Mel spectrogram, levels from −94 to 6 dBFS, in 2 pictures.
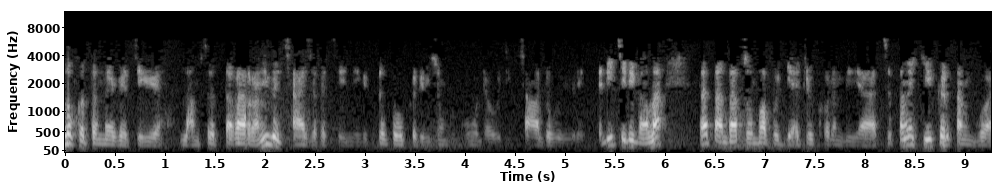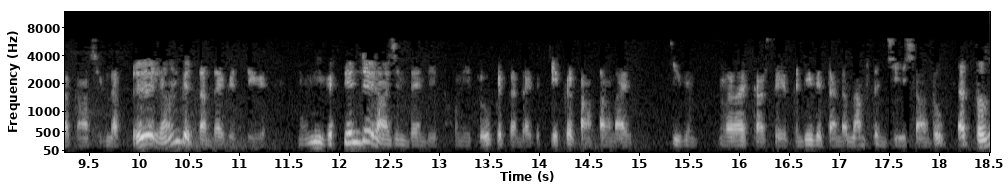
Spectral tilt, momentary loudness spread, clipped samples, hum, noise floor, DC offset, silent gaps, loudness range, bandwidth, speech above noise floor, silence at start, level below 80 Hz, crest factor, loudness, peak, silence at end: -5.5 dB/octave; 19 LU; under 0.1%; none; -50 dBFS; under 0.1%; none; 9 LU; 6.4 kHz; 26 dB; 0 s; -82 dBFS; 22 dB; -25 LUFS; -4 dBFS; 0 s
